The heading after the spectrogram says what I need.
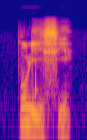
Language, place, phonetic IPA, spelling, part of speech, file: Occitan, Béarn, [puˈli.sjɒ], polícia, noun, LL-Q14185 (oci)-polícia.wav
- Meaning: police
